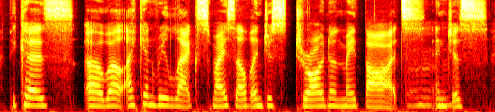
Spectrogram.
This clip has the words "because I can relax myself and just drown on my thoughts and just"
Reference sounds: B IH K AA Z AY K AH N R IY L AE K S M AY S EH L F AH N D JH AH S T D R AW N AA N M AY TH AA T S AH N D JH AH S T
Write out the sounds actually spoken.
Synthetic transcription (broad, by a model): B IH K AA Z AY K AH N R IY L AE K S M AY S EH L F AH N JH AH S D R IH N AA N M AY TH AA T S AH N JH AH S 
